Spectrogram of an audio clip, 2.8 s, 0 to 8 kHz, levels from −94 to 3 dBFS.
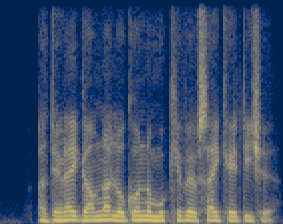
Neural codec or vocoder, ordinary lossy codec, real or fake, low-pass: codec, 16 kHz, 0.8 kbps, ZipCodec; none; fake; none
